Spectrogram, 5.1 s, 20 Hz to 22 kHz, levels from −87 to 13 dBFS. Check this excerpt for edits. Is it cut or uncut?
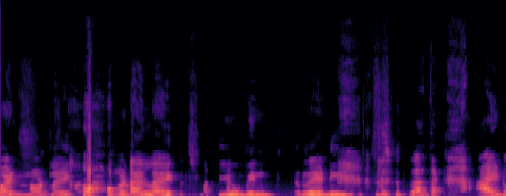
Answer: uncut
